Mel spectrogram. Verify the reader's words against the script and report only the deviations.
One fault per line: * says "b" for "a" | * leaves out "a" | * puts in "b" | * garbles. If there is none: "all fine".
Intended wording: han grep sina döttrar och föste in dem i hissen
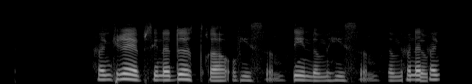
* says "hissen" for "föste"
* garbles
